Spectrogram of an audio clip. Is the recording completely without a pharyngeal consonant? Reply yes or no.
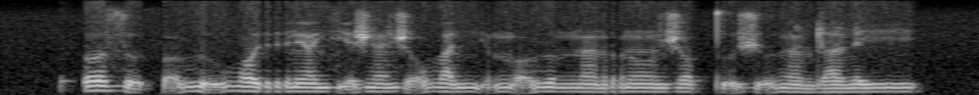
yes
